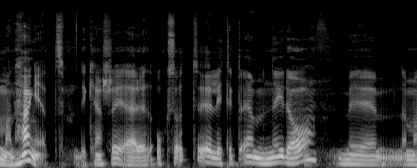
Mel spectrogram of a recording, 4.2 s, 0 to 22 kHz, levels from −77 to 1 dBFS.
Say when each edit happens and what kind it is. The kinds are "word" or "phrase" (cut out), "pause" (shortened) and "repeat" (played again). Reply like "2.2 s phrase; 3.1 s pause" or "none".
2.3 s word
